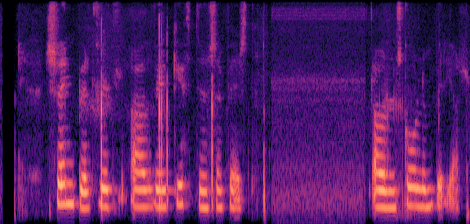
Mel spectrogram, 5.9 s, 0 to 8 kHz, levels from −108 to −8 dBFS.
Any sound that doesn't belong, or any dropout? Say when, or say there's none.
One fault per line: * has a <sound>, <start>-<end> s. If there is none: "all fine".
all fine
